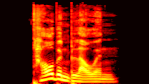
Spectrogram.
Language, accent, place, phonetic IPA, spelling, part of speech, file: German, Germany, Berlin, [ˈtaʊ̯bn̩ˌblaʊ̯ən], taubenblauen, adjective, De-taubenblauen.ogg
- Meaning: inflection of taubenblau: 1. strong genitive masculine/neuter singular 2. weak/mixed genitive/dative all-gender singular 3. strong/weak/mixed accusative masculine singular 4. strong dative plural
